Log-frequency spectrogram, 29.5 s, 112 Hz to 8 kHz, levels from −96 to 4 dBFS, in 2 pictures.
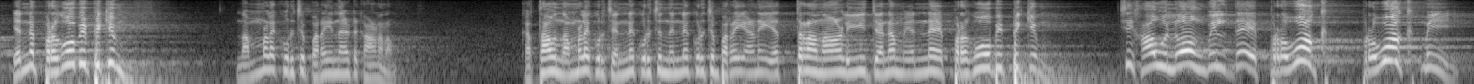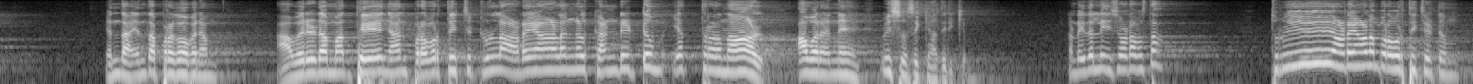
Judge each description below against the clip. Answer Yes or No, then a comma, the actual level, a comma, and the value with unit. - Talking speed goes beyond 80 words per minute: No, average, 75 wpm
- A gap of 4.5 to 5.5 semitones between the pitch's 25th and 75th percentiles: No, average, 4.1 semitones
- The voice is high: Yes, high, 215 Hz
